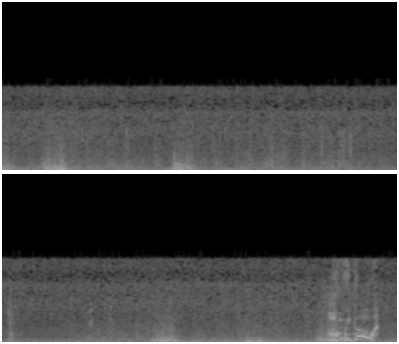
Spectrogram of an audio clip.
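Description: In the video game Genshin Impact, steady rain hisses across a thunderstorm while several low thunder rumbles swell and fade, with a sharper crack of lightning near the end.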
